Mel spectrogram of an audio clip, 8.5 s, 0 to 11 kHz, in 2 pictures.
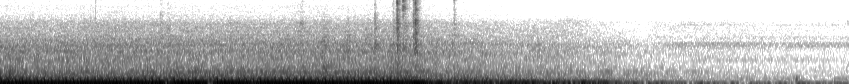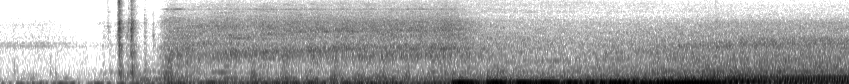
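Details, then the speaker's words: Twin-turbo Mitsubishi 3000GT VR4 (6G72, forged internals, stage 2 cams) on AEM Series 2 after warm-start map retuning: brief cranking then prompt catch to even steady run; clean warm start. "Warm start. Pretty much dialed in as much as I'm gonna be able to do it."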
